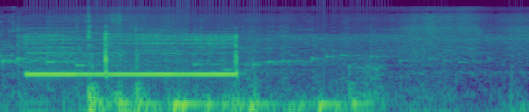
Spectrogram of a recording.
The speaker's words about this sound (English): I'm going to dial him up right now in my cell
